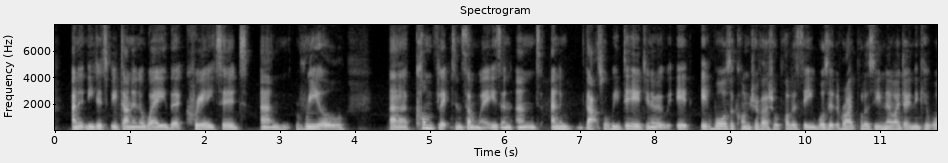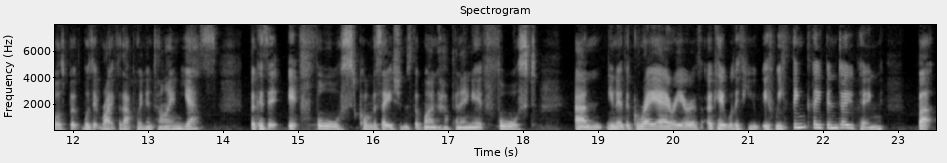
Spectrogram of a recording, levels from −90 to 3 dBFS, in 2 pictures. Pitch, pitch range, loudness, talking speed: 165 Hz, 150-175 Hz, -22 LUFS, 210 wpm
